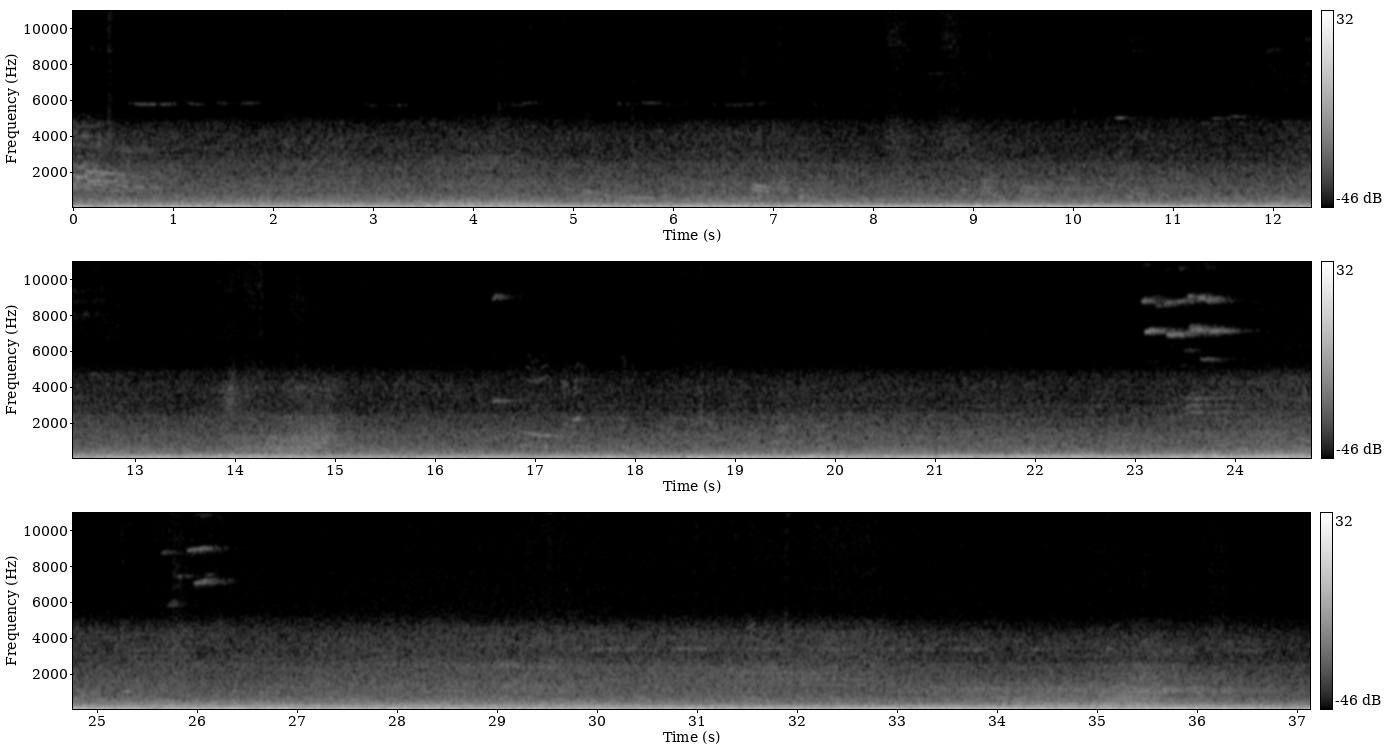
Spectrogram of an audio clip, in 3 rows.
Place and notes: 平安公園, Da’an Dist., Taipei City - in the Park
in the Park
Taipei City, Taiwan, 28 July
